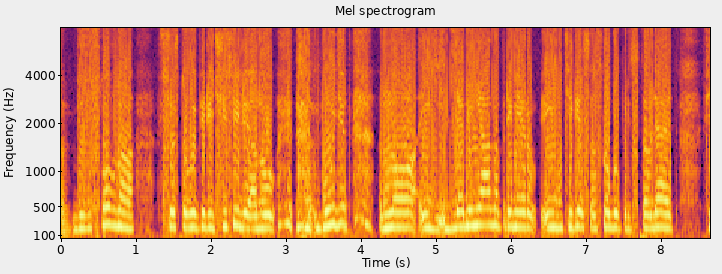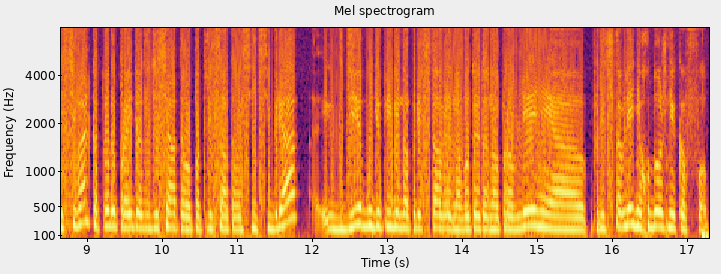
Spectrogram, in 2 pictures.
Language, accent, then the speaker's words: Russian; Karaganda, Karaganda Region, Kazakhstan; Например, конкретно город Караганда, откуда я родом, например, является таким сплавом, таким пересечением очень многих культур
